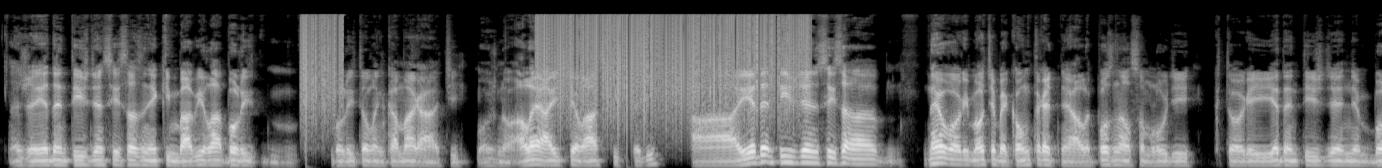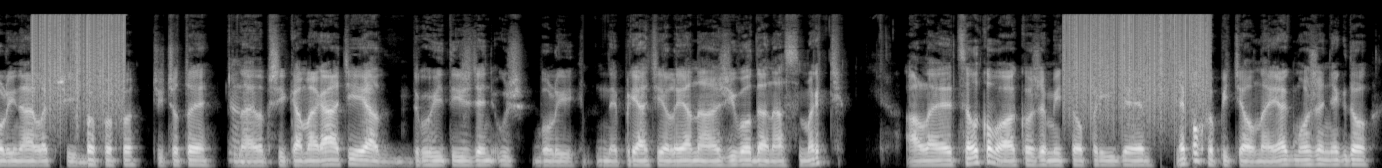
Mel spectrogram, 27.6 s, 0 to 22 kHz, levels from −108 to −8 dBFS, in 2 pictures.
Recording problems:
crackling; loud; 4 times, first at 3 s; 3 dB below the speech

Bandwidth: 15 kHz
